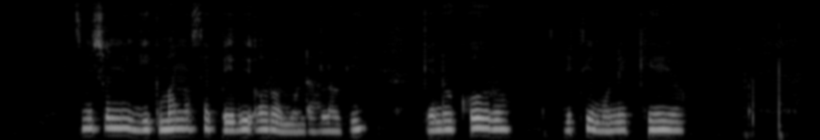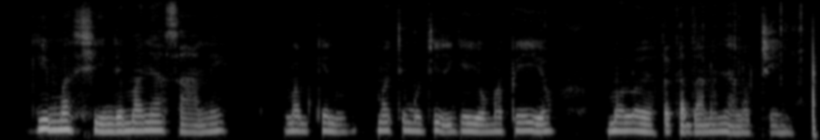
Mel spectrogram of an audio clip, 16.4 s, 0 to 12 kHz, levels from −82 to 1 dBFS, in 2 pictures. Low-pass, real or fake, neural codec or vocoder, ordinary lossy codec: none; real; none; none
